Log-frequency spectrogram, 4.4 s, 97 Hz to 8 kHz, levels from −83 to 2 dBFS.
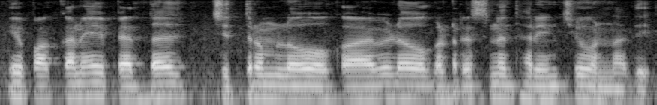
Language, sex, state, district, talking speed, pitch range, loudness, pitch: Telugu, male, Telangana, Hyderabad, 150 wpm, 105-120 Hz, -16 LUFS, 110 Hz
